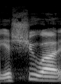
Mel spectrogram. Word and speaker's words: Yeshua: Jesus in English, of course, but Yeshua in his original pronunciation, which means the Savior.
